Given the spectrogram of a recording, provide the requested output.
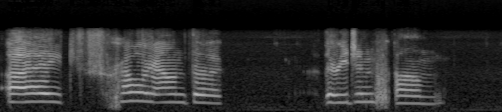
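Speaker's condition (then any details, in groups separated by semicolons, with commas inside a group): Stuttering; familial stuttering, oldest and youngest maternal uncles stutter, possibly a great uncle, very little therapy around age six; stutter noticeable to listeners, self-revealing; repeated words, prolonged sounds, blocks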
